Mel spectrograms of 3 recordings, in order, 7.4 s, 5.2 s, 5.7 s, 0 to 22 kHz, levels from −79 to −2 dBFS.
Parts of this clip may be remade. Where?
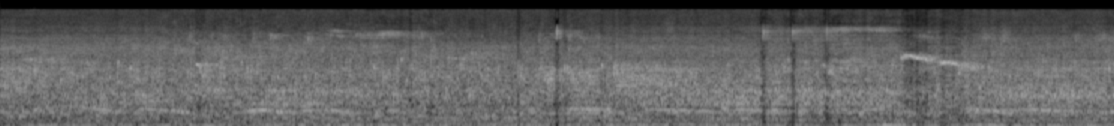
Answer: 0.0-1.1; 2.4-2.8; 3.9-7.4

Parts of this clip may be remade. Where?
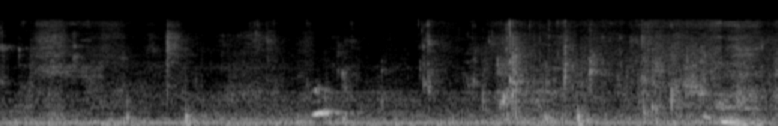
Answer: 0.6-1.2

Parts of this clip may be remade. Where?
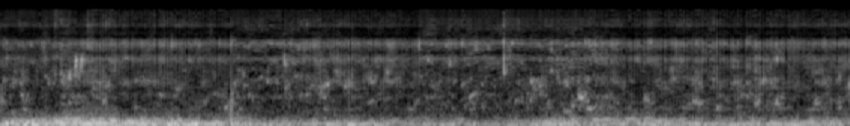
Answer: 0.5-1.5; 2.0-2.8; 4.0-5.7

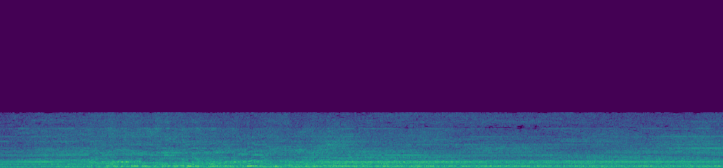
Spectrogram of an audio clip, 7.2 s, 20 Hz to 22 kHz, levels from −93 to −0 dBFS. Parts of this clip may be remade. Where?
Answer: 0.9-3.3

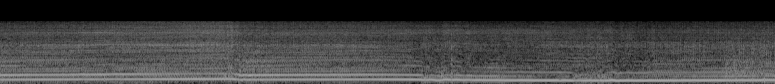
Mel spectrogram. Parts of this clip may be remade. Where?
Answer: none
